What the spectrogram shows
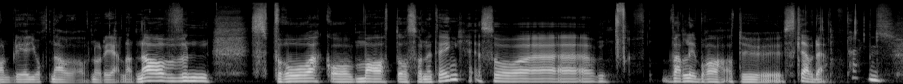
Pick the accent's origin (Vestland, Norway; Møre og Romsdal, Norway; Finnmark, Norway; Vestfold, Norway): Vestland, Norway; Bergen; jeg er oppvokst i, eh, i Bergen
